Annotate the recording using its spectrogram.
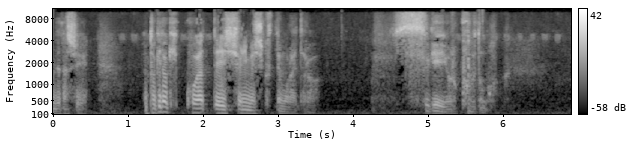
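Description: A young man speaks softly and close by.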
